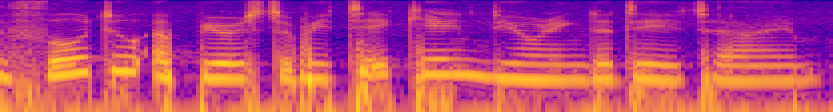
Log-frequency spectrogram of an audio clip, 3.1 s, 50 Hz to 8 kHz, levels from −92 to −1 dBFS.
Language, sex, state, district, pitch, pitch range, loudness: English, female, Assam, Sonitpur, 225 Hz, 215-265 Hz, -17 LUFS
